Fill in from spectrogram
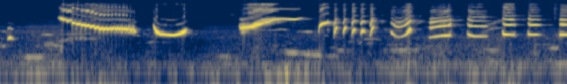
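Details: Asian pied starling in full, active song with a rich repertoire, used as tutor song for training other starlings: a long descending whistled slur, then a curved whistle, a rising sweep, and a fast run of repeated clipped notes.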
